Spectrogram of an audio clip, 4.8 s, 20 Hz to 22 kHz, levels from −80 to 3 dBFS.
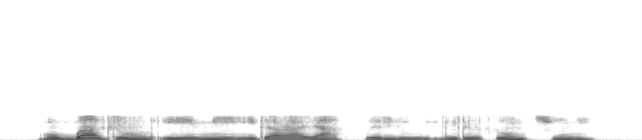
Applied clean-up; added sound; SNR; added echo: neural diffusion model UNIVERSE++.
